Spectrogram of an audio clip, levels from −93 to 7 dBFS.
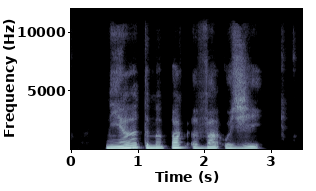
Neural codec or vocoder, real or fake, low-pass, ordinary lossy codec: autoencoder, 48 kHz, 128 numbers a frame, DAC-VAE, trained on Japanese speech; fake; 10.8 kHz; MP3, 96 kbps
